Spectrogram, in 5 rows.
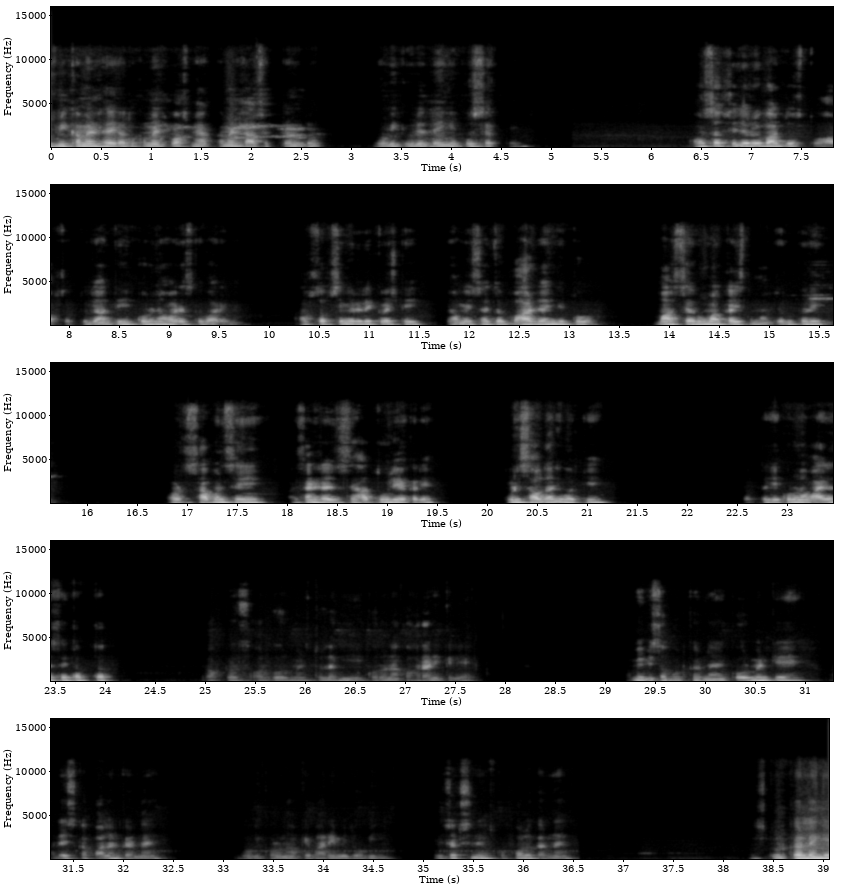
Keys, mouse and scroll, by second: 1.8-3.0 scroll up 1, 3.0 click, 21.2 BackSpace, 24.9 click, 25.5-26.1 scroll down 1, 26.1 middle click, 26.8 right click, 27.4 click, 38.7 right click.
